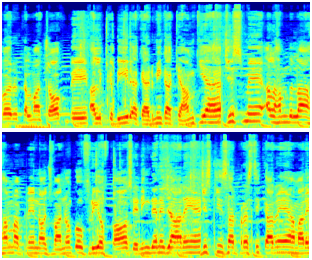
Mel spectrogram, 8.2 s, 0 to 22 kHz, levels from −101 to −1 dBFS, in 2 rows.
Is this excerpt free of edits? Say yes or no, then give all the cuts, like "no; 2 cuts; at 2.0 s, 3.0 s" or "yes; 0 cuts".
no; 2 cuts; at 3.0 s, 6.8 s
